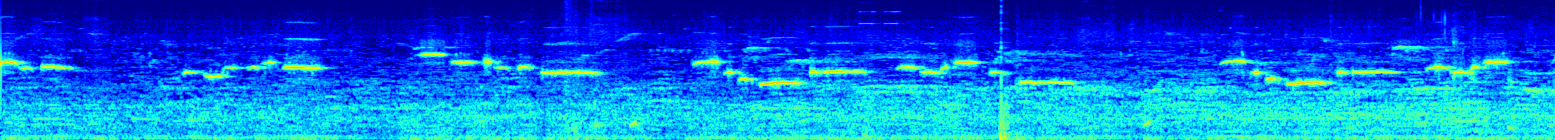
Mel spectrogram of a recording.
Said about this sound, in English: In dieser Zeit hat er sogar einen artfremden Gesang gelernt. Er balzt sein vermeintliches Weibchen mit einem Volkslied an. This is a bird whistling.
